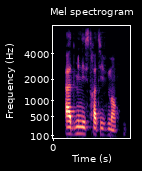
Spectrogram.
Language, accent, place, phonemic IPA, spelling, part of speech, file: French, France, Lyon, /ad.mi.nis.tʁa.tiv.mɑ̃/, administrativement, adverb, LL-Q150 (fra)-administrativement.wav
- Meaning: administratively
